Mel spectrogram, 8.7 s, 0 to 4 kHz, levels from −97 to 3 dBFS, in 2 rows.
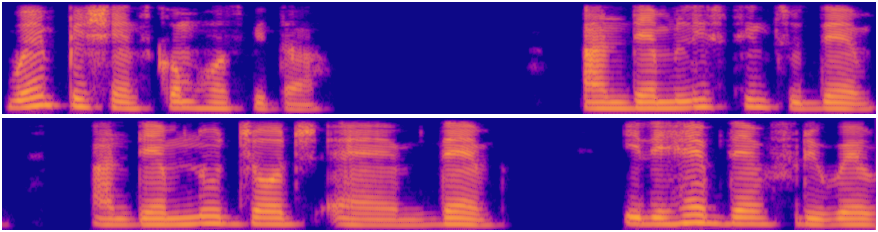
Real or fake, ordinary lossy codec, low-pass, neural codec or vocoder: real; none; 3.6 kHz; none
